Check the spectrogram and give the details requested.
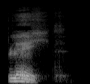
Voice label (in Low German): "Plecht", kaevels platt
